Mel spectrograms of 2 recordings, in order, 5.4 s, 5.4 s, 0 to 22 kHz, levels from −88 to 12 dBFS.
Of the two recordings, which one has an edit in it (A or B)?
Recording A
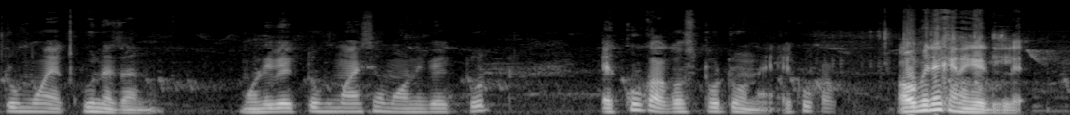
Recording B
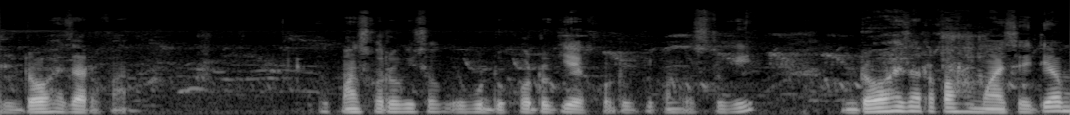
A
